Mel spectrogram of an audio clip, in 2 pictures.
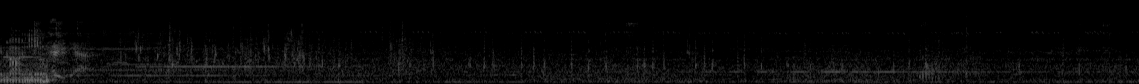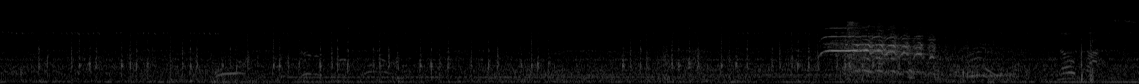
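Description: Horse hooves clip-clop steadily while a horse neighs in The Witcher 3: Blood and Wine, under game music and character dialogue, with a louder whinny burst near the end.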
